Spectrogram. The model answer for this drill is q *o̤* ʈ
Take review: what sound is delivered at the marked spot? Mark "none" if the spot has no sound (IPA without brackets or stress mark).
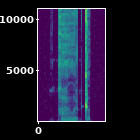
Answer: o̤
